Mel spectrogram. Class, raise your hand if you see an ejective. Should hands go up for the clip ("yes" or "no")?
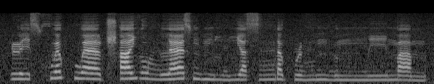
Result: no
